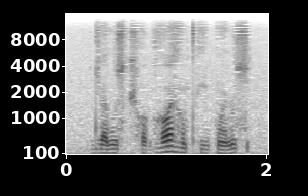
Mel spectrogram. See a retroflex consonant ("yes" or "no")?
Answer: yes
